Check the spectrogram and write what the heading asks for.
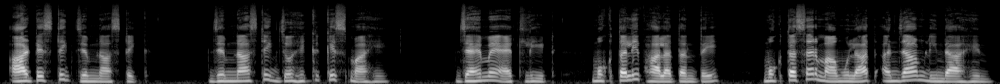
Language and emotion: Sindhi, neutral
